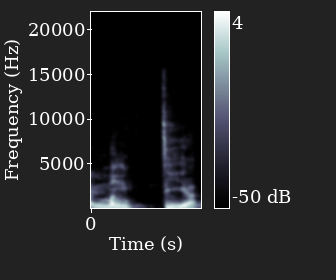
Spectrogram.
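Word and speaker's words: μαντεία: Em grego, nós temos aqui a escrita em grego, a pronúncia é mandia, né?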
